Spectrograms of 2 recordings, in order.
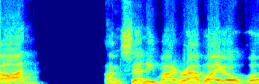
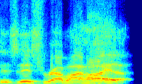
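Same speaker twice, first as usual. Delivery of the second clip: put-on rough voice, as if heard over a phone; 3 semitones higher than usual. Retelling a phone call, the speaker quotes the caller Mickey Rudin in a rough voice. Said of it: "a rough voice is on the other side".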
